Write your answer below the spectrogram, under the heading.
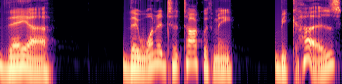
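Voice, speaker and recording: With an American accent, a man of medium pitch talks at a fairly slow pace in a dark, mellow tone, the sound dry and close with no echo. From Ohio. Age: 40s. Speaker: pastor. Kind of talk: casual chat.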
